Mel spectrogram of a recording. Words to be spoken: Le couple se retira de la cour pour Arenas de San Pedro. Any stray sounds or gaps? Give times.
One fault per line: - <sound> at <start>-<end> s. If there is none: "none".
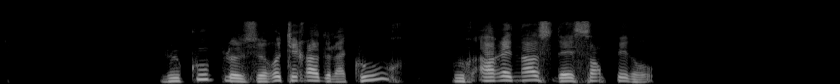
none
